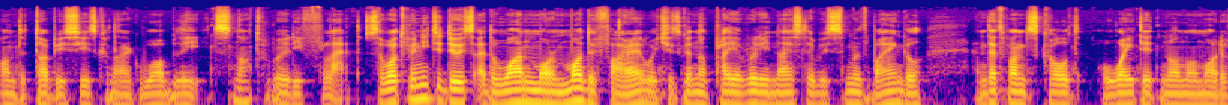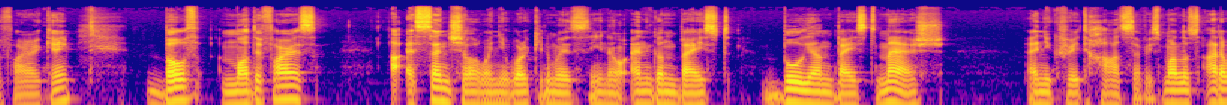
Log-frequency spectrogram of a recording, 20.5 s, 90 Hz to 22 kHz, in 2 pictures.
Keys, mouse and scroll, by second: 1.3-2.9 shift+middle drag, 3.2 shift+middle click, 5.1 shift+click, 9.3 click.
